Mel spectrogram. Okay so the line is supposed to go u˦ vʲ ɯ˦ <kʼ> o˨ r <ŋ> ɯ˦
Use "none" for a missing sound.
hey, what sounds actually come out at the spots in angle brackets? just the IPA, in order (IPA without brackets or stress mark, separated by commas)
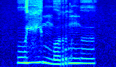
ŋ, ŋ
